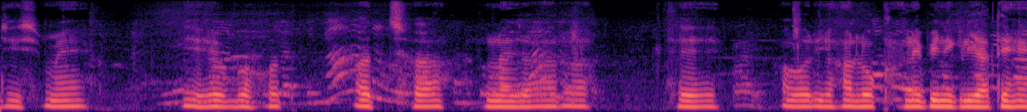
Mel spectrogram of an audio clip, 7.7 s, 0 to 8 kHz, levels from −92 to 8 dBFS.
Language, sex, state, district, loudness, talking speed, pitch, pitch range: Hindi, male, Uttar Pradesh, Hamirpur, -26 LUFS, 115 wpm, 160 Hz, 155-165 Hz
